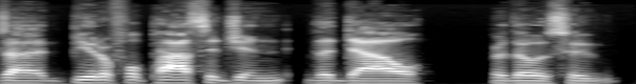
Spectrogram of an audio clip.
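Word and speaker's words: Tao: there yeah there's a beautiful passage in the Dow for those who it's it's it's spelled ta AO but it's pronounced Dao and I think it's the 49th verse and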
